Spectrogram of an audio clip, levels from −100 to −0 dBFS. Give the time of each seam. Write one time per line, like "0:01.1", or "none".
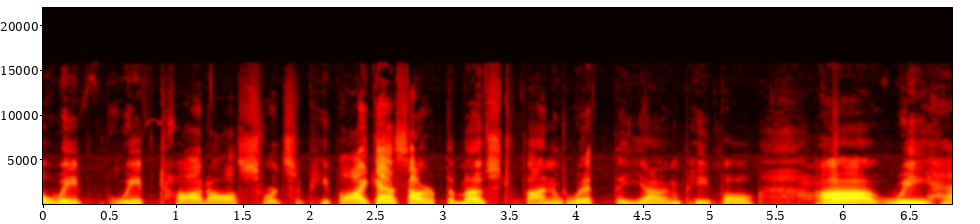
0:02.9
0:03.9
